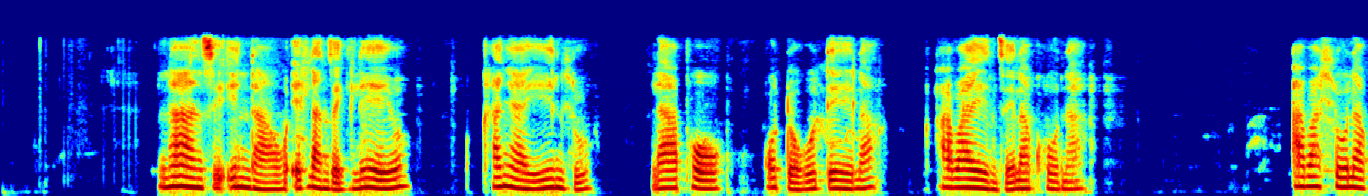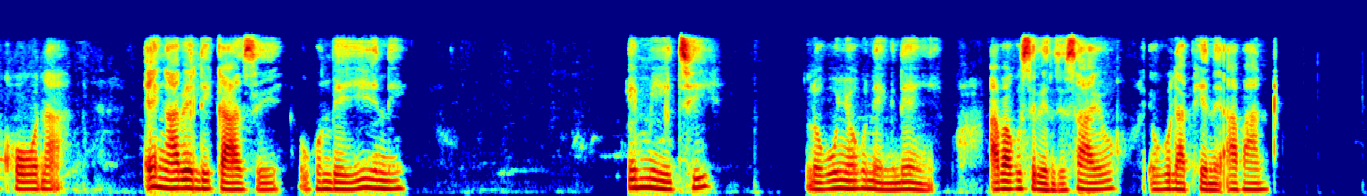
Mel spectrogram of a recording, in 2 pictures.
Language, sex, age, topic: North Ndebele, female, 36-49, health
